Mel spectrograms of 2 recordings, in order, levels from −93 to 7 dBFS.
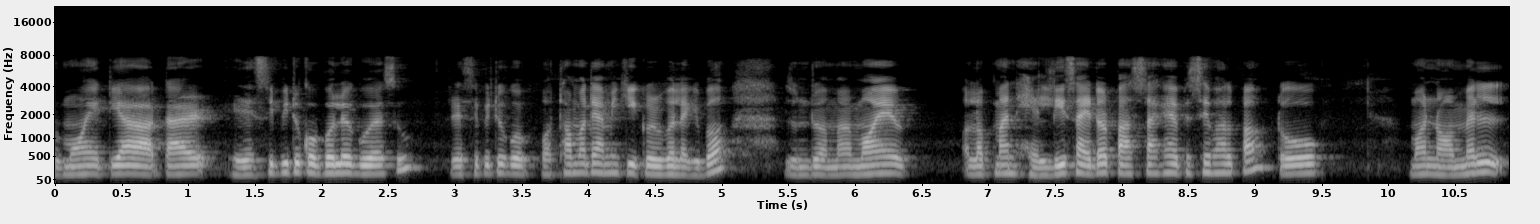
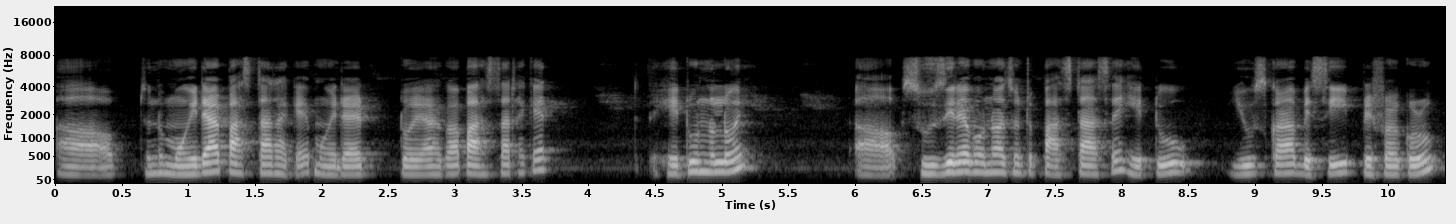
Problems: background sounds at intervals, background conversations at intervals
